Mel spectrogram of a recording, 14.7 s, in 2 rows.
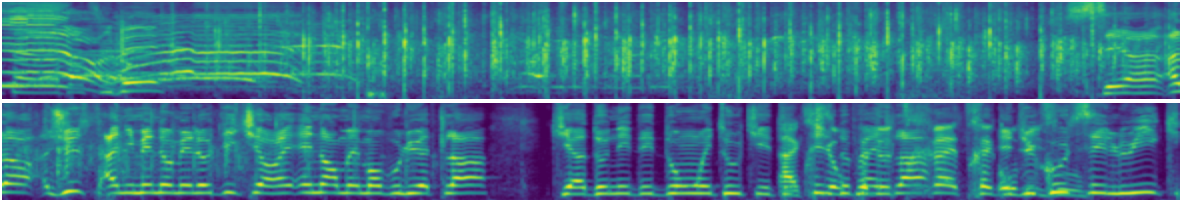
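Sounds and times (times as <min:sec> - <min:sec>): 
crowd cheering and whooping: 0:00.0 - 0:06.5
audience applause: 0:00.6 - 0:10.0
speech: 0:06.9 - 0:14.7.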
